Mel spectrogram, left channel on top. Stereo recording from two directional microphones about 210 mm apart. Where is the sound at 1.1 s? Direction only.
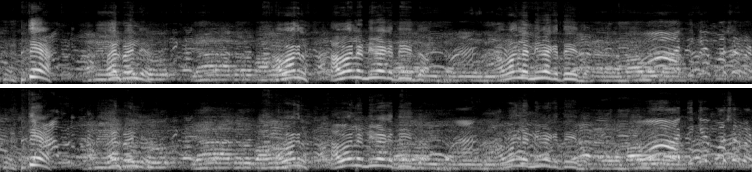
20° left (ahead or behind).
